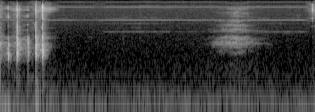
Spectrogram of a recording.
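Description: Fast burst of computer keyboard typing, a quick run of crisp key clicks lasting about half a second, followed by quiet and a faint soft rustle.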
